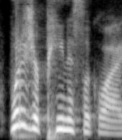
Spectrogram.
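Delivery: blunt, demanding mild yell. Retelling a character confronting an actor at his car: imitating someone yelling. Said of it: "yelling at him".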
